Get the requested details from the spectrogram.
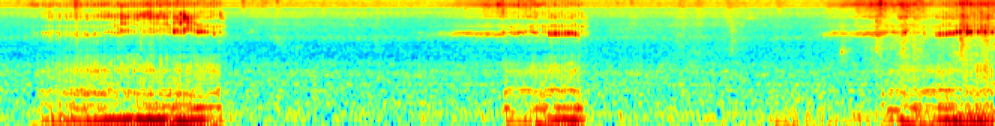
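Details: Female bulldog snoring, low rattling snores on each inhaled breath with quieter exhalations, about three cycles in ten seconds.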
